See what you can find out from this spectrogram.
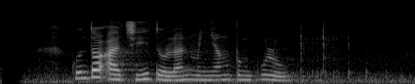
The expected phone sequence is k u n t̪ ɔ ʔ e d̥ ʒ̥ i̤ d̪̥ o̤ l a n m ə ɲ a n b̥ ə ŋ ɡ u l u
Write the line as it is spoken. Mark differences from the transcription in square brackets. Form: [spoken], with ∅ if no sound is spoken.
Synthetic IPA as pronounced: k u n t̪ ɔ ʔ [a] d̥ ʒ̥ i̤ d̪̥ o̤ l a n m ə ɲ a [ŋ] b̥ ə ŋ [k] u l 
